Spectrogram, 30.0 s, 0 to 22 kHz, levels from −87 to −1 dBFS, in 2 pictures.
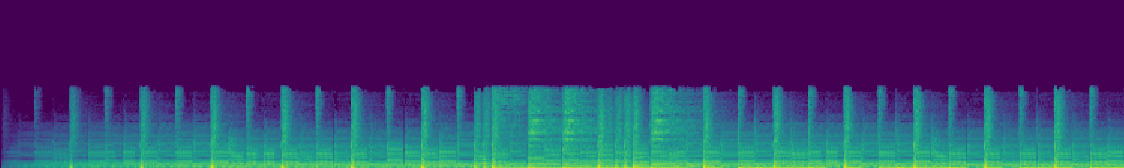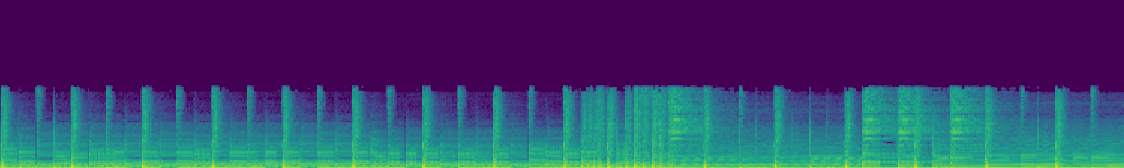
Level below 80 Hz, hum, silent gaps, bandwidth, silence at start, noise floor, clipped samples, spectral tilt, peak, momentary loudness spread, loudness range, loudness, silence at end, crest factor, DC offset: -18 dBFS; none; none; 11 kHz; 0.45 s; -42 dBFS; under 0.1%; -5.5 dB/octave; 0 dBFS; 8 LU; 5 LU; -15 LUFS; 0 s; 14 dB; under 0.1%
